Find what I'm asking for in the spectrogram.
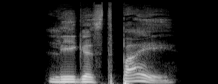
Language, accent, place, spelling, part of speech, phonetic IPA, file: German, Germany, Berlin, legest bei, verb, [ˌleːɡəst ˈbaɪ̯], De-legest bei.ogg
- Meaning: second-person singular subjunctive I of beilegen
